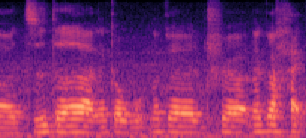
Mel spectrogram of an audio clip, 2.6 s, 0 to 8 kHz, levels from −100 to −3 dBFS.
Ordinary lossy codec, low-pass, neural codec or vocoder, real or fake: none; none; none; real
